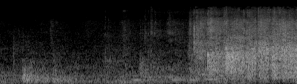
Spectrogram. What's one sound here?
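A woman speaks to an audience.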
